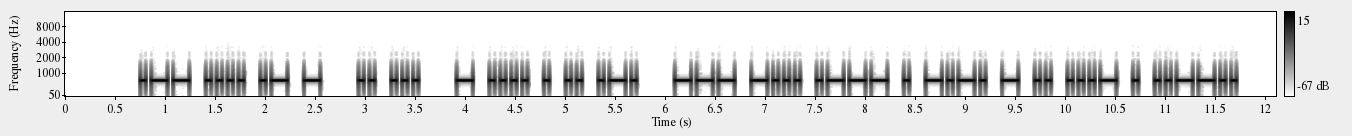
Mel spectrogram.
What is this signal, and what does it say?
Morse code, heard as a keyed tone, about 22 wpm, 700 Hz. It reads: WHAT IS THEIR OBJECTIVE?
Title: Sentences from Top 1200 Words 22wpm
